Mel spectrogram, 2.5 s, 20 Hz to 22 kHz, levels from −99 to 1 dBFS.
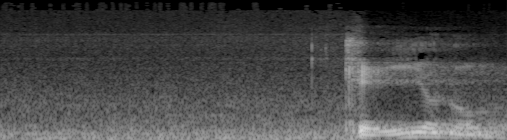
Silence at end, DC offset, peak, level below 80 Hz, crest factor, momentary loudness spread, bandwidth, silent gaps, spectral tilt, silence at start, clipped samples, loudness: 0 s; under 0.1%; -8 dBFS; -46 dBFS; 22 dB; 17 LU; 16.5 kHz; none; -5.5 dB/octave; 0 s; under 0.1%; -27 LUFS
